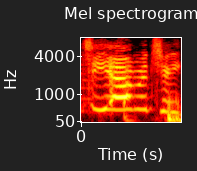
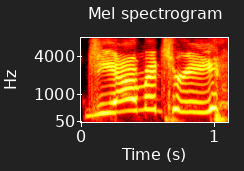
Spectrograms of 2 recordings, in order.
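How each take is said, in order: First: Said in the usual way. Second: Punchline. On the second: Real, not acted. Punchline, then repeated.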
